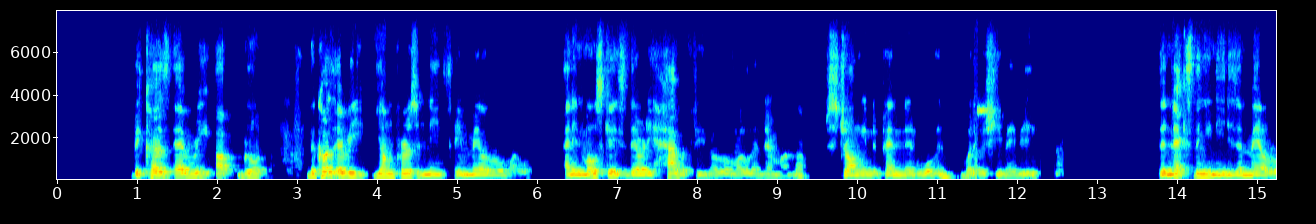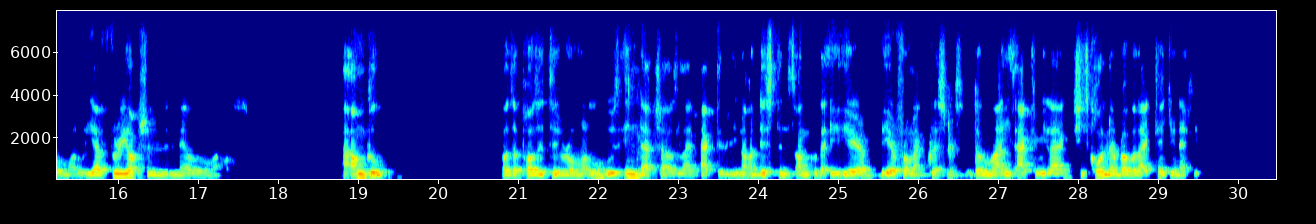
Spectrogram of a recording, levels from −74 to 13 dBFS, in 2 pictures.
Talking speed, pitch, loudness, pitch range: 170 wpm, 120 Hz, -19 LUFS, 105-145 Hz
